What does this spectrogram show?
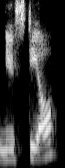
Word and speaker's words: NUSTL: urban security technology laboratory it's pronounced by its acronym new steel and we're DHS Science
